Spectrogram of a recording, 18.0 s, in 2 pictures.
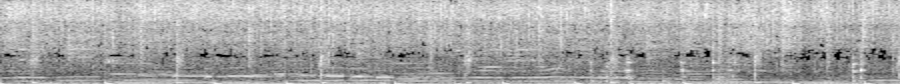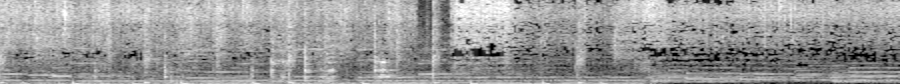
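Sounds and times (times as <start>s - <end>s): meat sizzling in a skillet: 0.0s - 18.0s
spatula knocking and scraping pan: 5.8s - 13.2s.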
